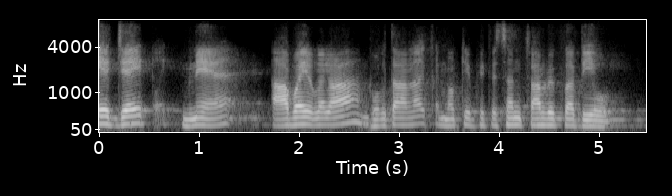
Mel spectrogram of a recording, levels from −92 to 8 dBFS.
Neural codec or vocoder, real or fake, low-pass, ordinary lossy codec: codec, 16 kHz, 0.5 kbps, X-Codec, HuBERT features, trained on general audio; fake; 7.2 kHz; Opus, 32 kbps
